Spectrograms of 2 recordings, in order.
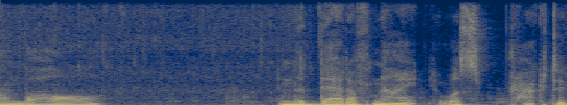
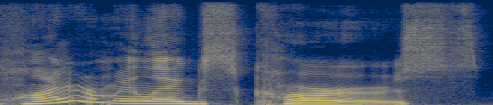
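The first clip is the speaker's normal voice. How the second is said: put-on high, slow, whiny drunk voice; tipsy girl whining about her legs; drunk pouting whine; 8 semitones higher, slower than usual. A narrator's reading. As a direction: pout and whine like a cursed victim. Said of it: "She pouted".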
